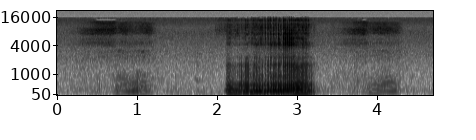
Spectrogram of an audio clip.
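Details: Sleeping Cavalier King Charles Spaniel in a quiet room snoring: three rhythmic breaths, two soft and one loud rattling one in the middle.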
